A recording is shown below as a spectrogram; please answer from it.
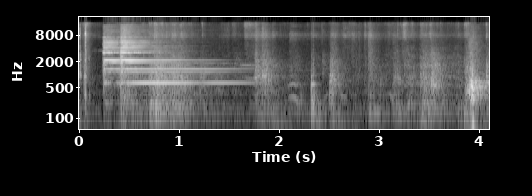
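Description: A click followed by a bright bell-like ding, the loudest sound here, that rings for about a second and a half and then cuts off abruptly: the notification-bell sound effect of a subscribe-button animation. A single sharp thump near the end.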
